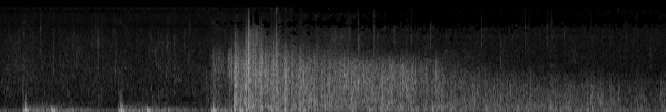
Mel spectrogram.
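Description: Pairs of low thumps like a heartbeat, then about three and a half seconds in a loud crash of thunder that rumbles and dies away slowly.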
